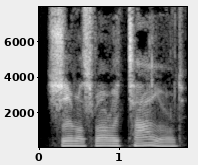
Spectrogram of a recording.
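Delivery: high, slow, solemn creature voice; slow sad fenling. Acted. Tupik tells of Vordai's death, high, slow and solemn. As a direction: speak slowly of the dead.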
